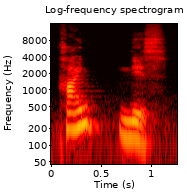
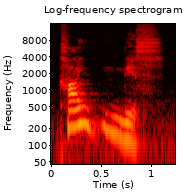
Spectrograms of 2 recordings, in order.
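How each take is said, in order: Both takes have the same delivery.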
